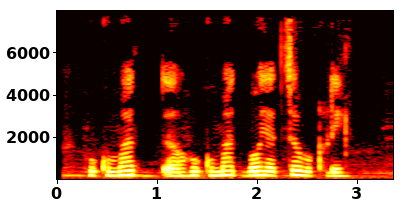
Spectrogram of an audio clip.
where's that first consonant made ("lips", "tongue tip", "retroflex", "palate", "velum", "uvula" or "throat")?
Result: throat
